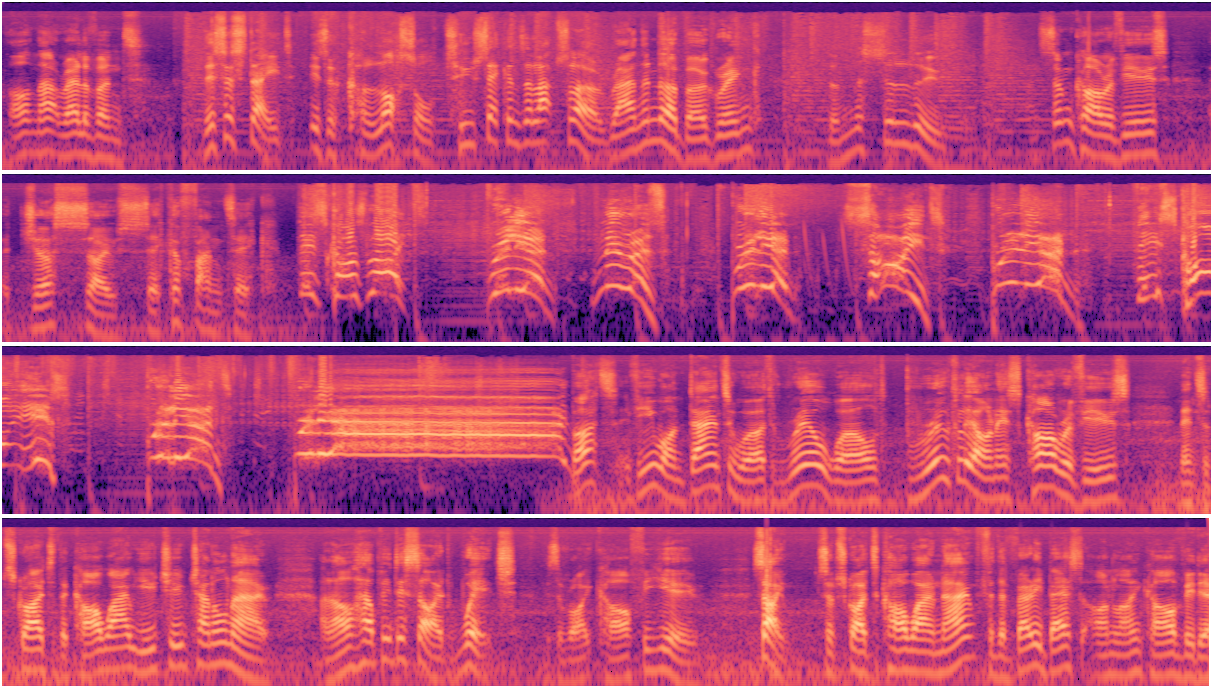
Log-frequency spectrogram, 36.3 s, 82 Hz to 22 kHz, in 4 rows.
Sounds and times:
Speech: 0.0 - 7.1, 7.8 - 18.6, 19.2 - 20.7, 22.3 - 36.2
Car: 0.0 - 15.3, 21.9 - 36.2.

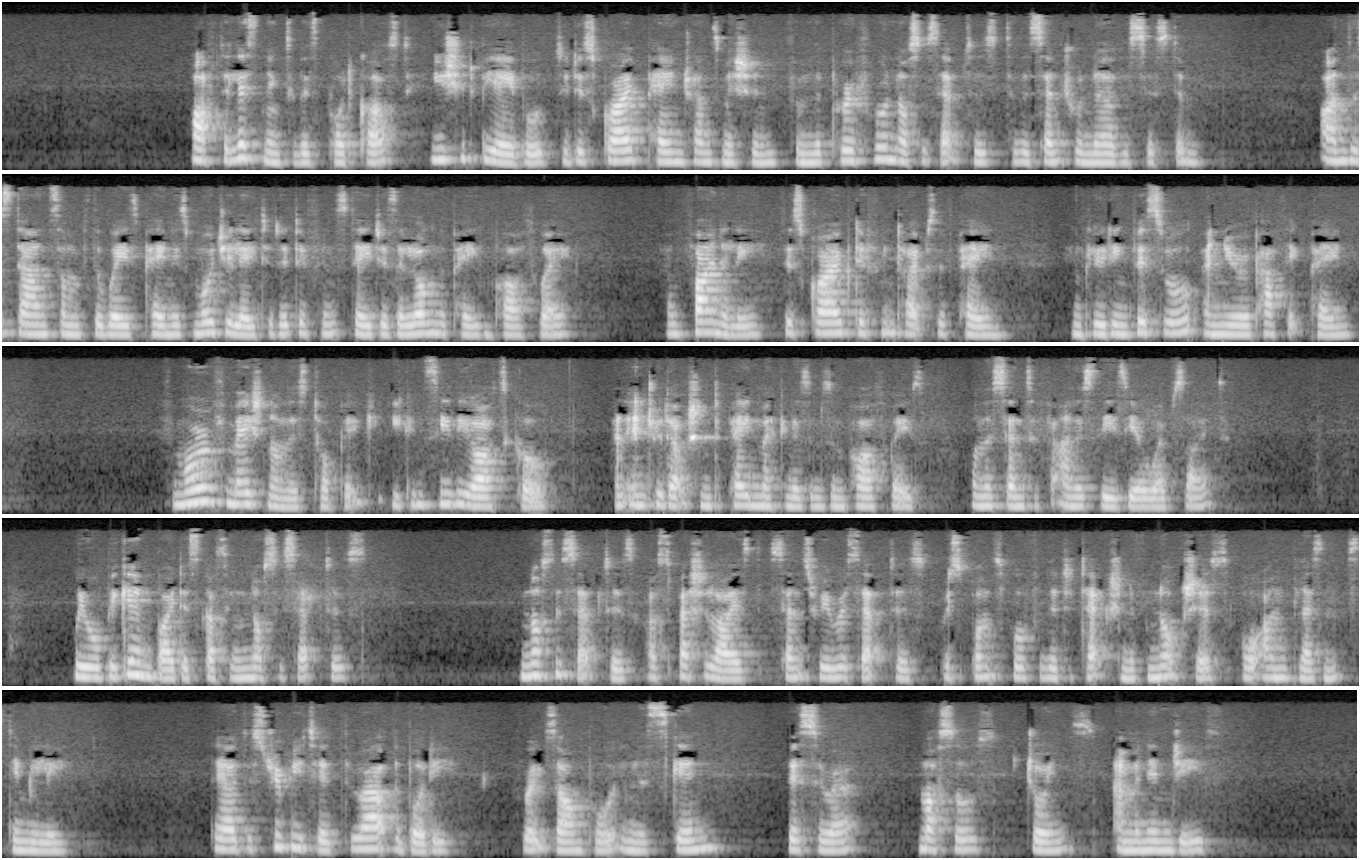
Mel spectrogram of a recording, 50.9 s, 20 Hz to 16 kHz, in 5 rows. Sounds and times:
Speech: 1.4 - 9.0, 9.9 - 14.4, 15.2 - 20.3, 21.6 - 29.5, 31.1 - 33.3, 34.4 - 41.2, 42.3 - 49.8.

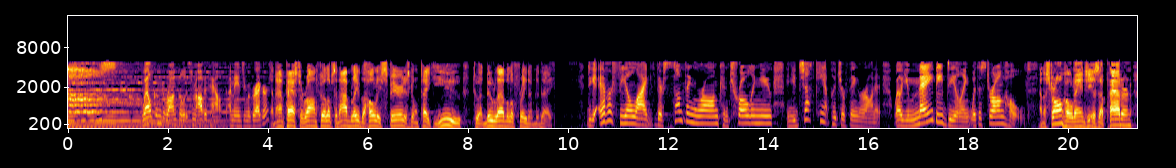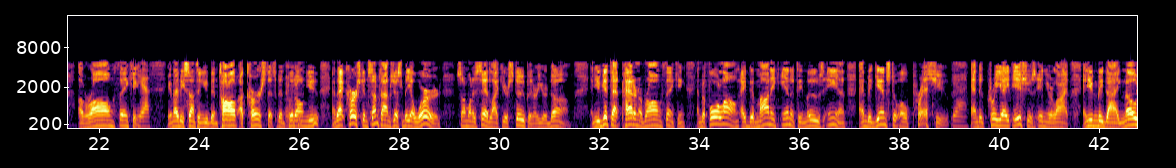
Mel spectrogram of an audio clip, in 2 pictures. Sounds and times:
Speech: 1.5 - 9.7, 10.4 - 42.7.

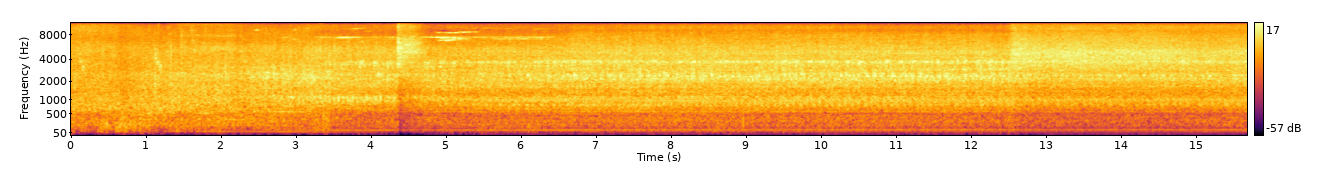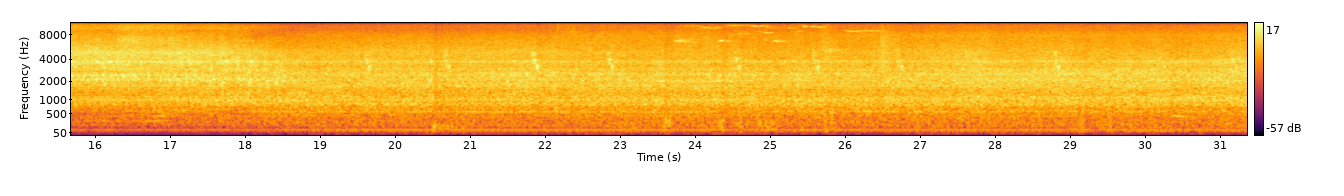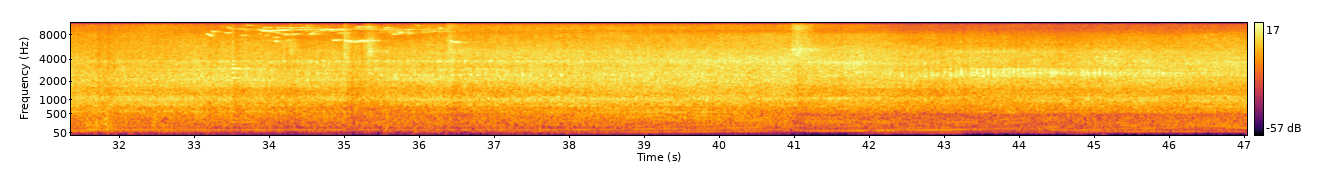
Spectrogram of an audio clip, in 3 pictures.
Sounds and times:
Bus: 0.0 - 47.0.

